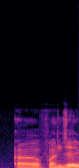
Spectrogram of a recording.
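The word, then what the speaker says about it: fungi: Well, तो आप लोग जानते हैं कि फंजाई में होता है न्यूक्लियस। फंजाई फंगाई आप लोगों का प्रोनाउंसिएशन है, ओके, कंफ्यूज नहीं होना, फंजाई फंगाई एक ही है।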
